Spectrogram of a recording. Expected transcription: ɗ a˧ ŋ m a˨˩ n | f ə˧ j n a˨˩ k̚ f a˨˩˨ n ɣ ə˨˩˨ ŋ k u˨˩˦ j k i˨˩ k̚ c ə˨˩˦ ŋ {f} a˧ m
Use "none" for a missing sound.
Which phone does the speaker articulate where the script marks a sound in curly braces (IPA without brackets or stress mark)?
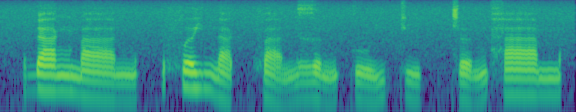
h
